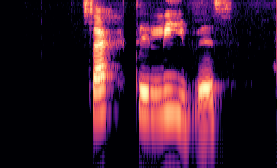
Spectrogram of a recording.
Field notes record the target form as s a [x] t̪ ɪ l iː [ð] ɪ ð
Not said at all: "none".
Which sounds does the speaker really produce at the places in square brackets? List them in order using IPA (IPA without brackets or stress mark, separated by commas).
x, v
